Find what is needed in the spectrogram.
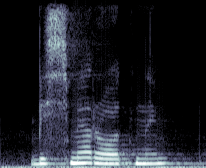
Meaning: immortal
- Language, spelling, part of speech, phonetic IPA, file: Belarusian, бессмяротны, adjective, [bʲesʲːmʲaˈrotnɨ], Be-бессмяротны.ogg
